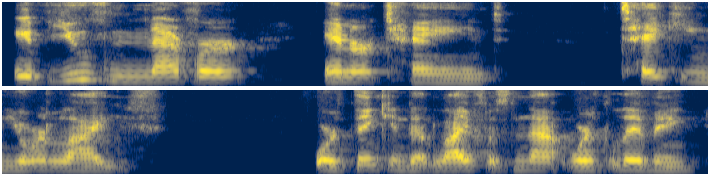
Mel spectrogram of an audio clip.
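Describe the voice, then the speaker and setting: A woman's voice: low-pitched, steady tone, slow pace. A woman in her fifties, talking casually as a guest and repeating herself for emphasis. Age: 50s. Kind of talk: casual chat.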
